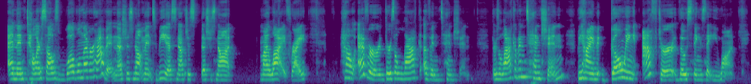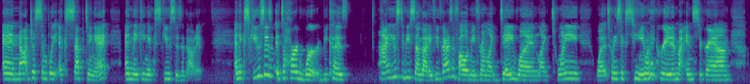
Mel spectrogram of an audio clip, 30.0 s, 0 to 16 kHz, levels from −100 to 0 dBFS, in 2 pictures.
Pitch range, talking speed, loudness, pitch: 215-260 Hz, 170 wpm, -24 LUFS, 235 Hz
